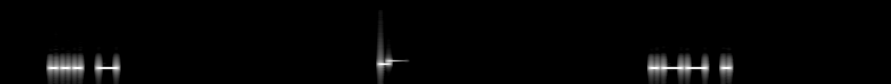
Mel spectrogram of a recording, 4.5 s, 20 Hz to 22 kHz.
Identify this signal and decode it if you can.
Morse code, heard as a keyed tone, about 38 wpm, 700 Hz. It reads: ST WE
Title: Top Two Letter Combinations in Words 40wpm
